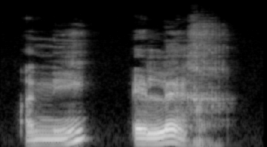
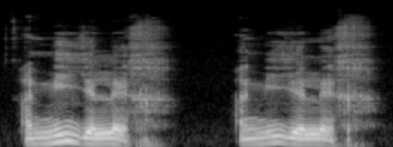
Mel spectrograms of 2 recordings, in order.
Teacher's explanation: the vowel “i” at the end of the word “ani”, connects to the word elekh, causing it to sound like ‘ie’ instead of ‘e’. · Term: faulty pronunciation of the letter Aleph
